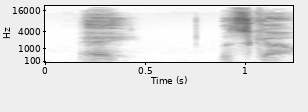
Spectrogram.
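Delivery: whispered, breathy, hushed villain voice. Demonstrating the voice that gets film work as the bad guy: bad guy voice. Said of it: "because I do this voice".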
